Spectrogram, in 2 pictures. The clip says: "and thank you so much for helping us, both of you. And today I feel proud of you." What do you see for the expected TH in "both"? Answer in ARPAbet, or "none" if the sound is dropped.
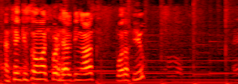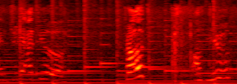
T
